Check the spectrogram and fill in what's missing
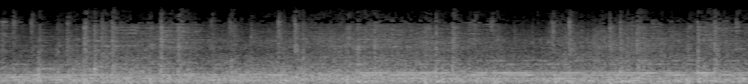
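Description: A night train rolls along the rails with a steady rumble and faint rhythmic clatter, a continuous, fairly loud ride heard up close with no voices.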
